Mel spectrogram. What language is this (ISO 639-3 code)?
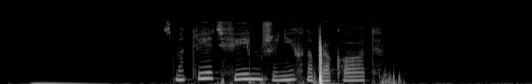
rus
